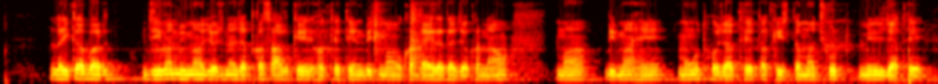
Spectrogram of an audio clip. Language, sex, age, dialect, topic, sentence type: Chhattisgarhi, male, 18-24, Western/Budati/Khatahi, banking, statement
